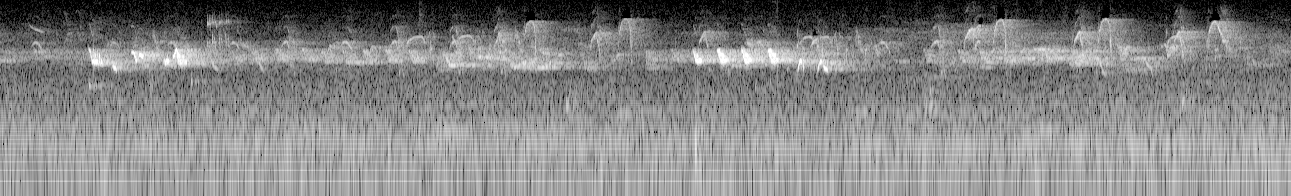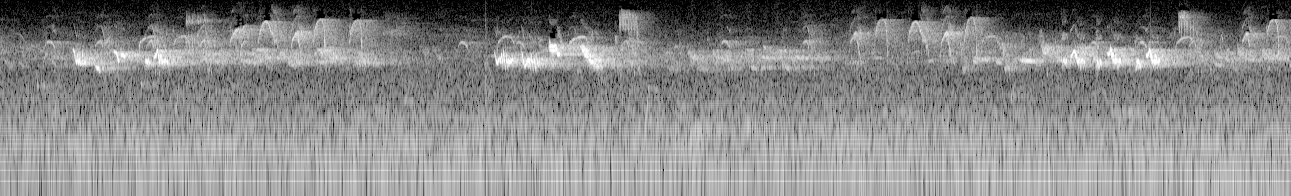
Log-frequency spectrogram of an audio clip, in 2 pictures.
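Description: A flock of American robins calling, with loud bursts of rapid high chirps every five to eight seconds and quieter chirping in between.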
